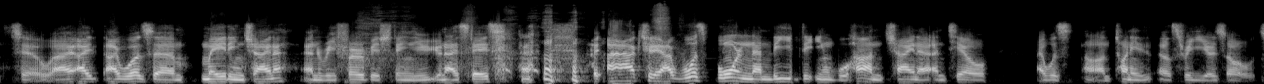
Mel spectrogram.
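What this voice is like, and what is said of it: Chinese-accented English. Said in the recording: “I believe you can tell I have a Chinese accent.”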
